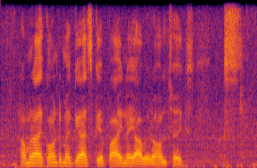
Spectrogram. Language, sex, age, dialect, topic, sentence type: Maithili, male, 18-24, Southern/Standard, banking, question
